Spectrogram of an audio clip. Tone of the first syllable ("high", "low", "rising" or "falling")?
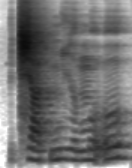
low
